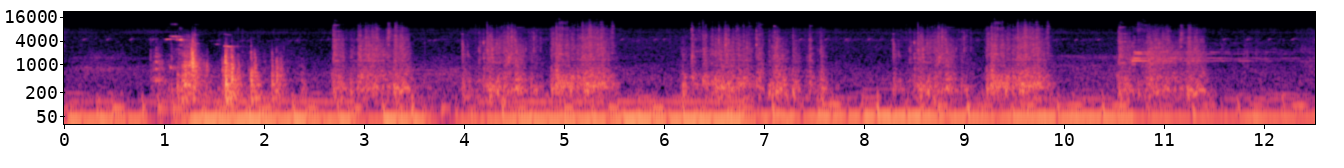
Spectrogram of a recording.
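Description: Items rattle and clatter as a chest is rummaged through.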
